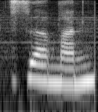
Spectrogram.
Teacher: huruf Z seperti pada umumnya berciri hidup, oral, apikoalveolar, dan frikatif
